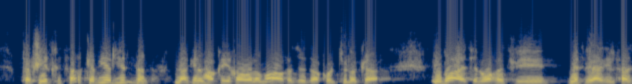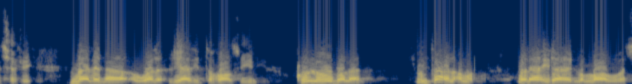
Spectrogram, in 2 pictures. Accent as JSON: {"language": "Arabic", "country": "Syria", "said": "لكن النوبات مستعملة عندنا في سوريا وهي أنسب لهم"}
